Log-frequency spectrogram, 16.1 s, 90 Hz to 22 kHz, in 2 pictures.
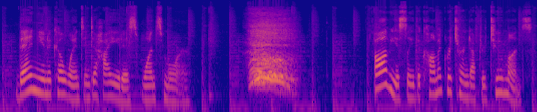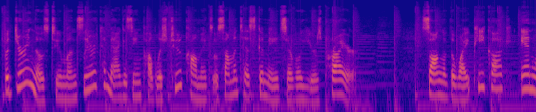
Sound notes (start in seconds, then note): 3.7 gasp!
